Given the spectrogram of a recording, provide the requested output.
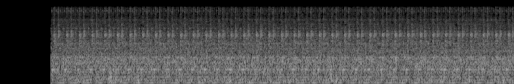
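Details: Suzuki Multicab, F6A engine: the idle runs with an uneven, stumbling beat of about four pulses a second over a steady hum. Random misfire at idle, being troubleshot.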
